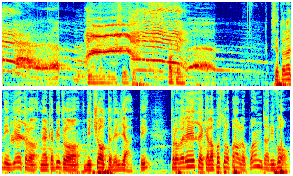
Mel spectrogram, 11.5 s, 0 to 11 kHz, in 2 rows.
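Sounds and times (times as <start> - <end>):
baby crying: 0.0 - 7.9, 9.2 - 10.0
speech: 3.4 - 3.7, 5.4 - 11.5.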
